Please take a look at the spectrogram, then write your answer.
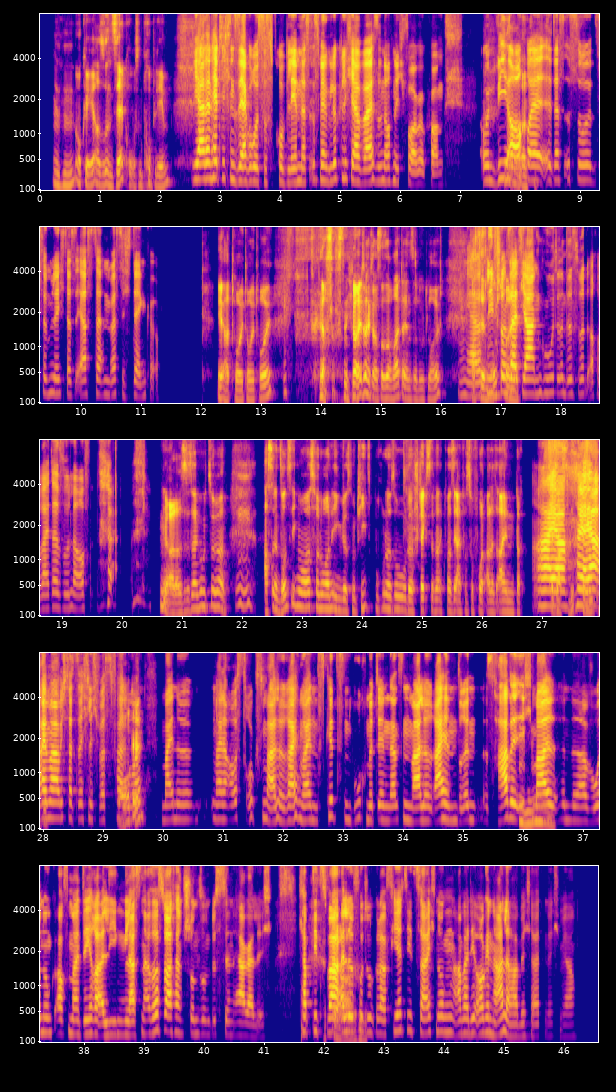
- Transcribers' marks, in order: other background noise; chuckle; laughing while speaking: "dass das nicht weiter"; snort; chuckle
- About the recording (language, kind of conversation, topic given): German, podcast, Wie gehst du mit kreativen Blockaden um?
